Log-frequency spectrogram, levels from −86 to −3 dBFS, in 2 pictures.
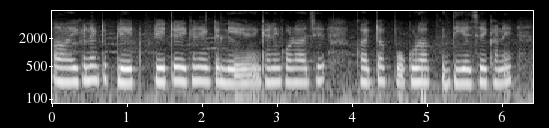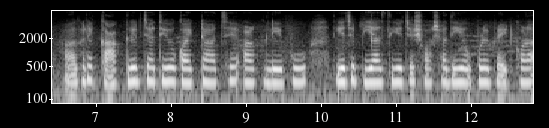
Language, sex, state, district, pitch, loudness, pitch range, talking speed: Bengali, female, West Bengal, Purulia, 235 Hz, -16 LUFS, 230-240 Hz, 160 wpm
